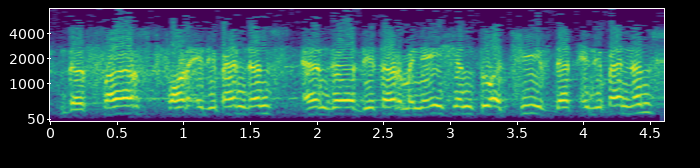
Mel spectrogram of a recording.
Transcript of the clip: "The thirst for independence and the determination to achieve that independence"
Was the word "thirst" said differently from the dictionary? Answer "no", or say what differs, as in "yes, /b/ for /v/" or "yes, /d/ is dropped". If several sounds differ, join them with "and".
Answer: yes, /f/ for /θ/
